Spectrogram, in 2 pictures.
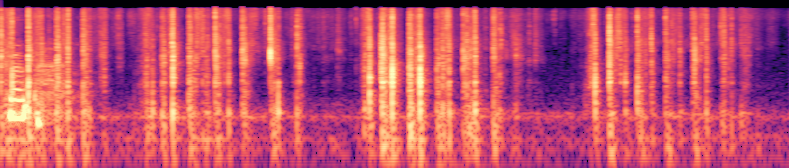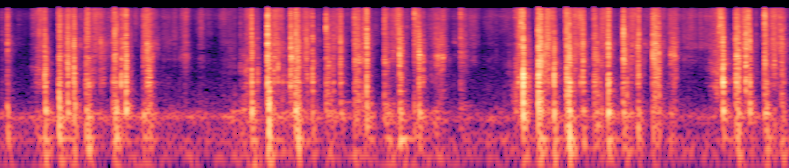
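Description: Tarot cards are shuffled by hand close up, making repeated bursts of brisk papery riffling and flapping separated by short pauses, in a steady rhythm of several rounds.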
